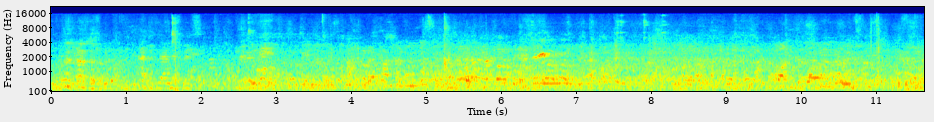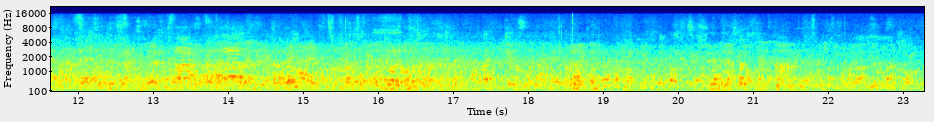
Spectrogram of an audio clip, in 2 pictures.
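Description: Men shout and call to each other across an open outdoor field.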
